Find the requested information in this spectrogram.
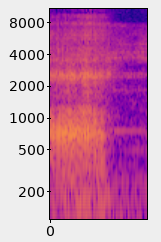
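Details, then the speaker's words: Example snoring sound (ronco) played in a pediatric otolaryngology lecture on subglottic hemangioma: a single low, rough snoring noise with breathing, typical of stertor. "eu vou mostrar aqui alguns exemplos de ronco conhecer uma ideia quem tá diferente a isso daí"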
